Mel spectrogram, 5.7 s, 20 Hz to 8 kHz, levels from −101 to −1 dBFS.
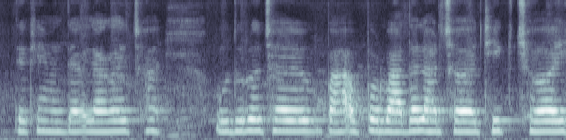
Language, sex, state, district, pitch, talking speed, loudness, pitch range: Maithili, female, Bihar, Samastipur, 225 Hz, 150 wpm, -15 LUFS, 220-230 Hz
